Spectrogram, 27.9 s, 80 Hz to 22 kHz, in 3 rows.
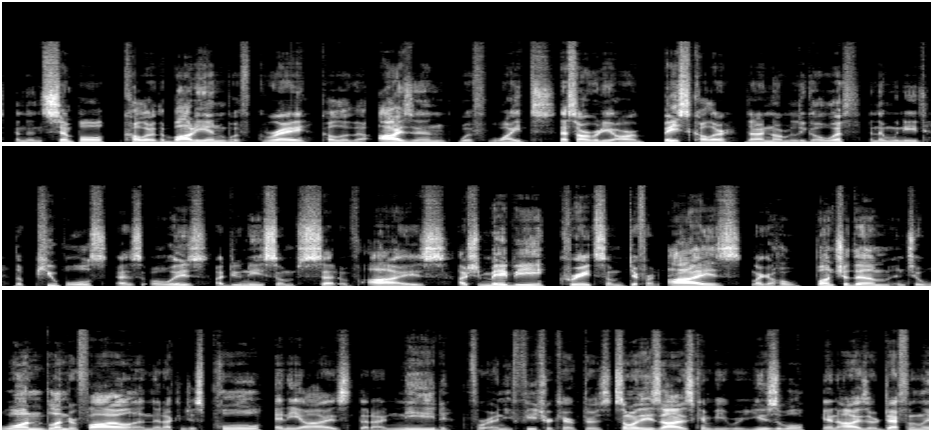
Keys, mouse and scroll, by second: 0.9 click, 1.3-2.9 shift+middle drag, 2.9 click, 3.5-3.8 scroll down 3, 4.1-4.7 scroll down 4, 4.9 click, 5.5-7.5 drag, 7.5-7.9 scroll up 6, 7.9-8.5 scroll down 4, 8.6-9.4 scroll down 3, 9.4 middle click, 10.1 click, 10.7-13.5 scroll up 27, 11.1 shift+middle click, 11.8 shift+middle click, 12.5 middle click, 13.5 KP_Decimal, 14.1-14.4 scroll up 1, 14.4 shift+middle click, 14.9 c, 16.0 click, 16.3 c, 17.7 3, 17.9 click, 18.5 c, 19.5-21.4 shift+middle drag, 21.4 c, 22.5 scroll down 4, 22.8 shift+middle click, 23.5-24.8 drag, 25.1-26.3 scroll up 2, 26.8 click, 27.3-27.6 scroll down 7.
